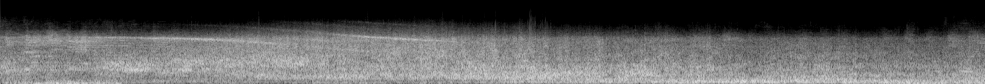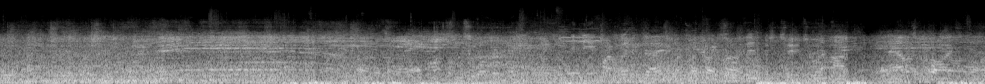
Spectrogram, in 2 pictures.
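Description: Jet engines roar loudly overhead, with a falling whine as the planes pass.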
